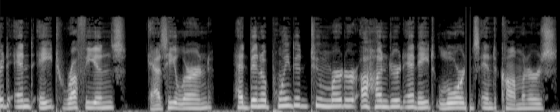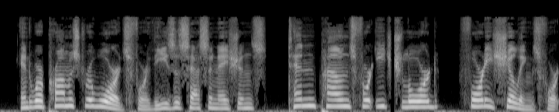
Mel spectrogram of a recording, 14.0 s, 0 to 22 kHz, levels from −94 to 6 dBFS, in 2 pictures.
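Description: Separately encoded pieces were joined without trimming encoder delay and end padding, creating a gap at a join of encoded pieces at 5.83–5.88 s (52 ms) and 11.88–11.94 s (60 ms), six seconds apart. Each is a sudden silence with smeared edges, then the speech resumes where it stopped.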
